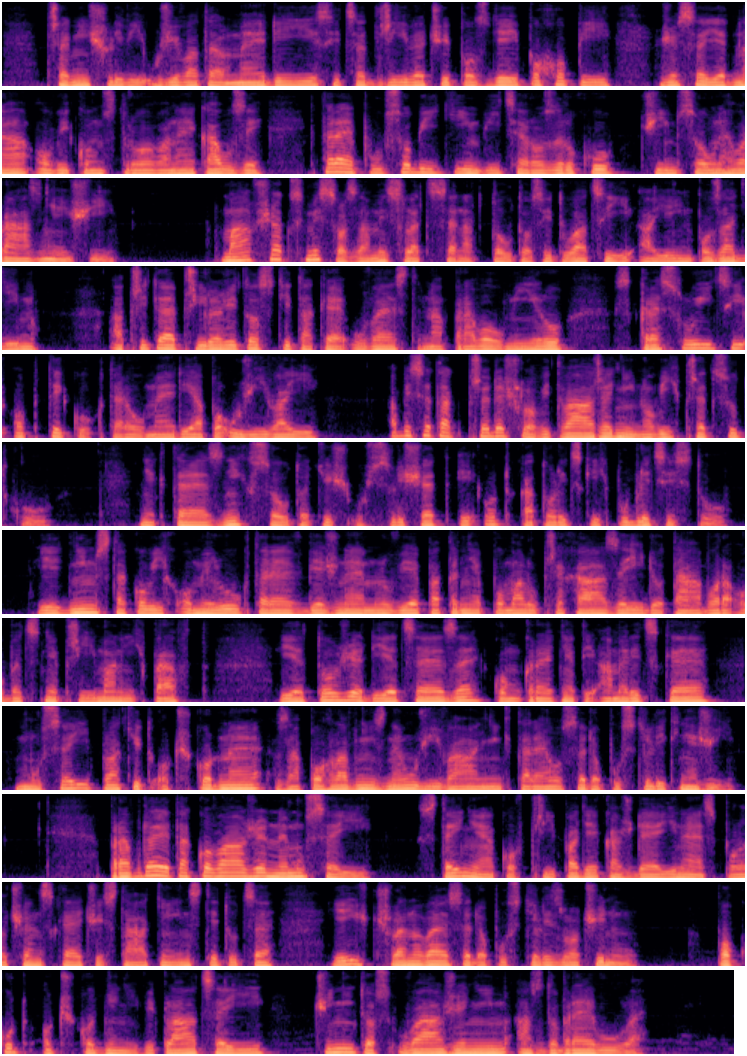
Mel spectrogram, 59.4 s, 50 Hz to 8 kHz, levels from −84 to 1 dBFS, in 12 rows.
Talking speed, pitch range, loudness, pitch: 130 wpm, 100-115 Hz, -21 LUFS, 105 Hz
